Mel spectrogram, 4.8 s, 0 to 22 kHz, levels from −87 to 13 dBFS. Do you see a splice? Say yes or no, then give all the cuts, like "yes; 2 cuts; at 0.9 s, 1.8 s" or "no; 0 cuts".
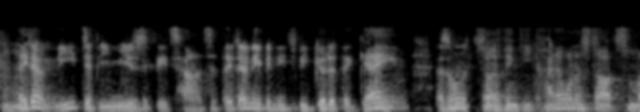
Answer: yes; 1 cut; at 3.5 s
